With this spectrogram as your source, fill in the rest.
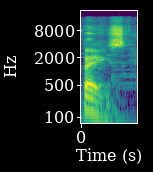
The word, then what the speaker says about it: Bass: got wrong or whatever yes I know it's pronounced bass yes I know that the robots and the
